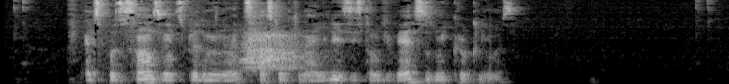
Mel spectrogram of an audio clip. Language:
Portuguese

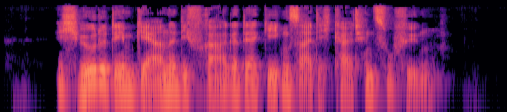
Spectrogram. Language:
German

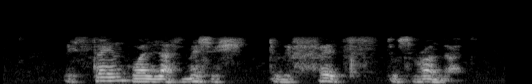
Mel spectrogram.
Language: English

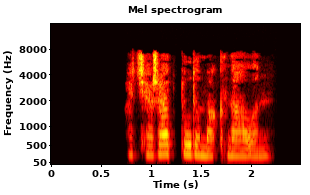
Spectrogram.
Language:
Mari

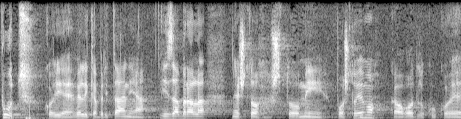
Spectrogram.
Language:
Croatian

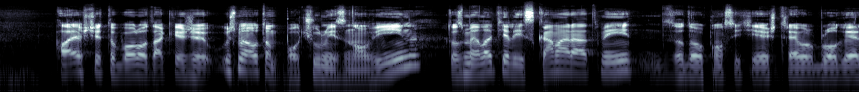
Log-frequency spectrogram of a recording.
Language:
Slovak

